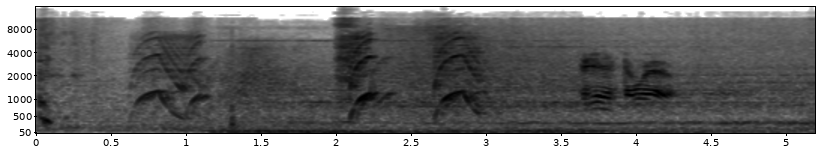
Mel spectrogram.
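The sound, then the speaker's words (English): A police car siren wails behind a truck in a series of quick rising and falling sweeps, loud and shrill over a steady low background noise. “They look round to see a police car following them with its roof lights flashing.”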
